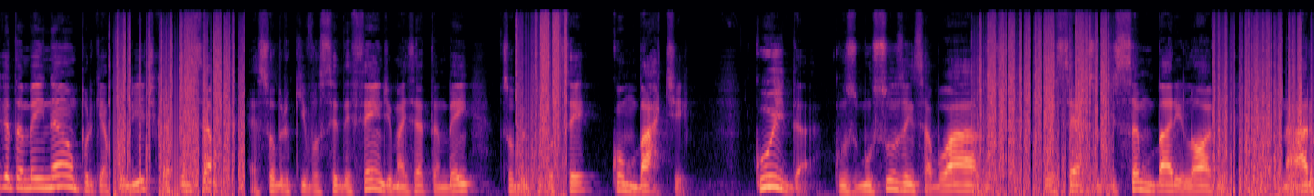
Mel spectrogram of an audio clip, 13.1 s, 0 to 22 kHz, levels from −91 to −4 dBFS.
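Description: Loose connector crackle breaks into this speech four times: from 1.09 to 2.44 s, 5.16 to 5.67 s, 9.71 to 11.13 s, and 12.13 to 13.13 s. Each burst is that irregular scratchy crackle you get when a worn or dirty contact keeps making and losing connection as something shifts, chopping the signal on and off. Any DC sitting on the line turns those breaks into pops on top.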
